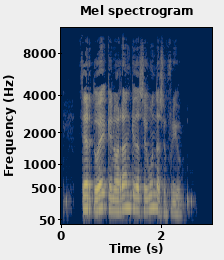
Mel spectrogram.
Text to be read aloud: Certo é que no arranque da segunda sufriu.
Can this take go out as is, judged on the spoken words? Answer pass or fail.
pass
